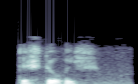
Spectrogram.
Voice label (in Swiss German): "storich", alsace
